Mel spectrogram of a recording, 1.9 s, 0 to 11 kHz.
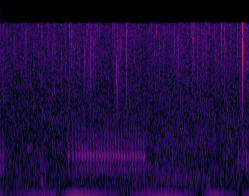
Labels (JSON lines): {"label": "biophony, croak", "recorder": "SoundTrap 500"}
